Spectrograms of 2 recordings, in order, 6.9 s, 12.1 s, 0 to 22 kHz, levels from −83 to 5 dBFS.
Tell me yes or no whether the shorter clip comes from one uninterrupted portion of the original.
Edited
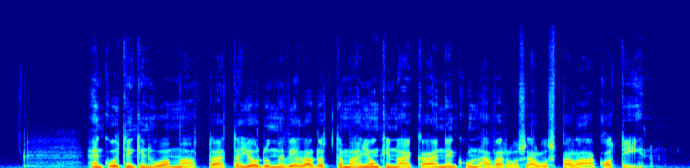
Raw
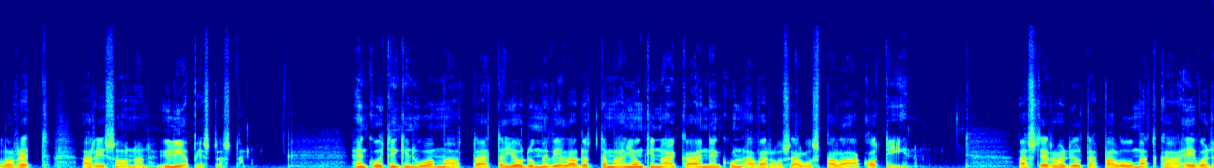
yes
